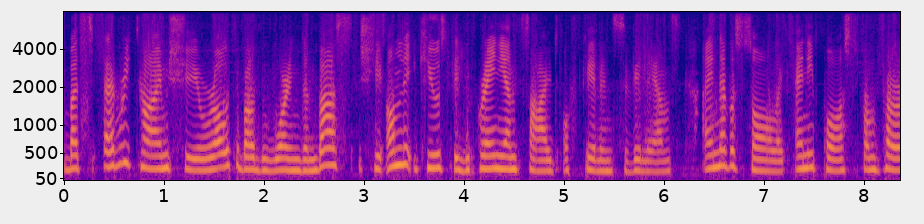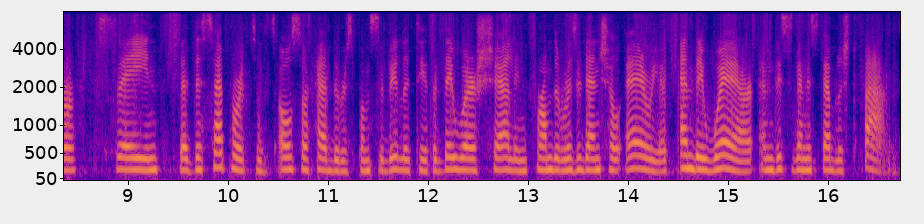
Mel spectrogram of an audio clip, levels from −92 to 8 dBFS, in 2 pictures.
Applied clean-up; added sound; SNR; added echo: neural separator model SepFormer DNS4.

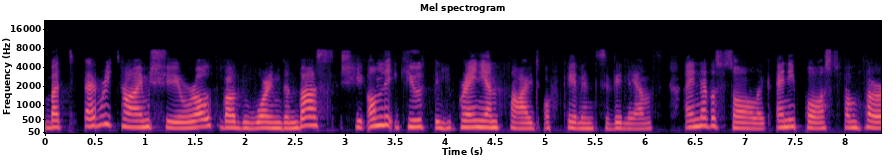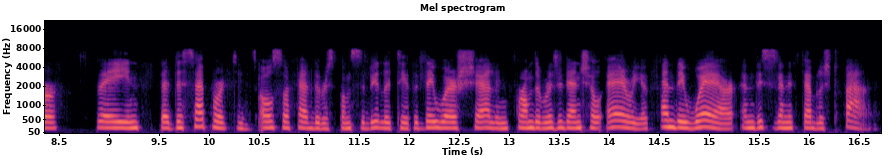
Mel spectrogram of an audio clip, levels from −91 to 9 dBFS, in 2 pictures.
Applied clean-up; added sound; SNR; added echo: neural mask model DeepFilterNet 3.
